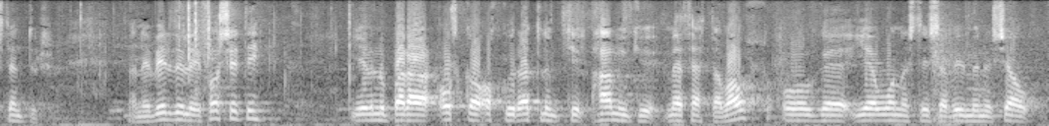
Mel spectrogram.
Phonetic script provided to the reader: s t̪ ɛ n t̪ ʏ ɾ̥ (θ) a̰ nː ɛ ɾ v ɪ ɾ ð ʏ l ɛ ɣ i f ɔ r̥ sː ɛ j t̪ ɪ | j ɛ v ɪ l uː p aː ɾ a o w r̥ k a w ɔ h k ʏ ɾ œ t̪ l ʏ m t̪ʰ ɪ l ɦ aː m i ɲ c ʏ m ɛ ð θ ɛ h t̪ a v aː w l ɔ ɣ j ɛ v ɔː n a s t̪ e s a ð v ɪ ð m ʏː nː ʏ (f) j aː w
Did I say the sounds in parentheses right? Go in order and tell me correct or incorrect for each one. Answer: correct, incorrect: s

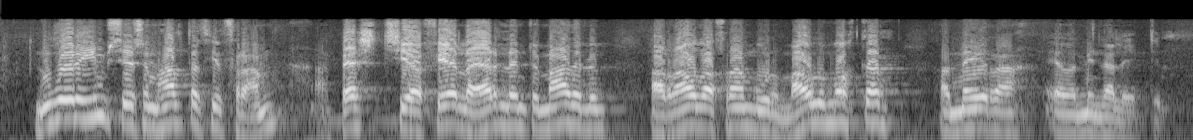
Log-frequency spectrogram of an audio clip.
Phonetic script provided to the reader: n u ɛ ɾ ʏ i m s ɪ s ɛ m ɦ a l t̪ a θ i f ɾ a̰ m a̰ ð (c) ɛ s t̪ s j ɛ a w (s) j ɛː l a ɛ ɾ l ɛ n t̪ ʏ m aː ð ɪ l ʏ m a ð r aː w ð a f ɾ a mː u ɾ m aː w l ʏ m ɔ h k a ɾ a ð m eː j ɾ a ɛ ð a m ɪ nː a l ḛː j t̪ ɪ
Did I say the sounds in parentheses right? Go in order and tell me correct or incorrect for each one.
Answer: incorrect: p, incorrect: f

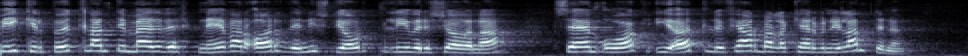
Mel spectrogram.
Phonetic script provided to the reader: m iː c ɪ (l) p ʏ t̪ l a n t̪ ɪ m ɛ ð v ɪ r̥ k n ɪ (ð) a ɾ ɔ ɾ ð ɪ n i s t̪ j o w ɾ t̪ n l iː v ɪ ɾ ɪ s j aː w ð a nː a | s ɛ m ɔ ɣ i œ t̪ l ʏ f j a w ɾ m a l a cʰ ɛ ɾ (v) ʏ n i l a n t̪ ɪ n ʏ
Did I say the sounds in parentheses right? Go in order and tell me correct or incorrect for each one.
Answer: correct, incorrect: v, correct

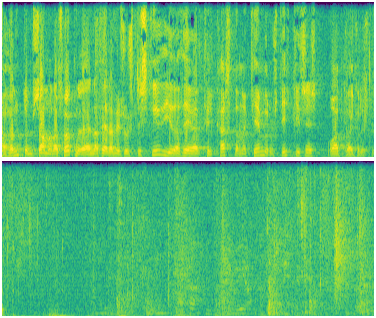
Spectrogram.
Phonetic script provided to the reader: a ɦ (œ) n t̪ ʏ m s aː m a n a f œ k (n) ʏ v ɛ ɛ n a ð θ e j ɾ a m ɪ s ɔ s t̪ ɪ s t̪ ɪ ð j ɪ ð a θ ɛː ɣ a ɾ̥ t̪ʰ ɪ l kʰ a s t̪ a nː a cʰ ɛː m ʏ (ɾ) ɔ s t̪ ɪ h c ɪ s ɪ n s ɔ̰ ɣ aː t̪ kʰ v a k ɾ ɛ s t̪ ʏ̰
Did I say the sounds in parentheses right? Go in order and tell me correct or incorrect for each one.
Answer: correct, correct, correct

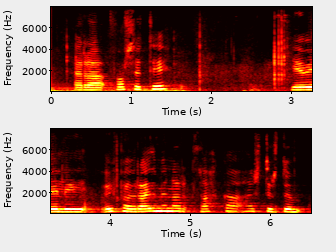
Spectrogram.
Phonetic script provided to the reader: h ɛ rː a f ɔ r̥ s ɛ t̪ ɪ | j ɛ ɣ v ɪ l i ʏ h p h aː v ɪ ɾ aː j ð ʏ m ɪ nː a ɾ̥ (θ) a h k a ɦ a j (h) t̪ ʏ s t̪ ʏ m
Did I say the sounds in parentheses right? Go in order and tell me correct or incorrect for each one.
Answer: correct, incorrect: s

